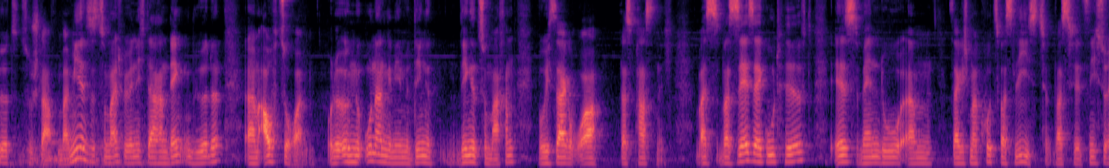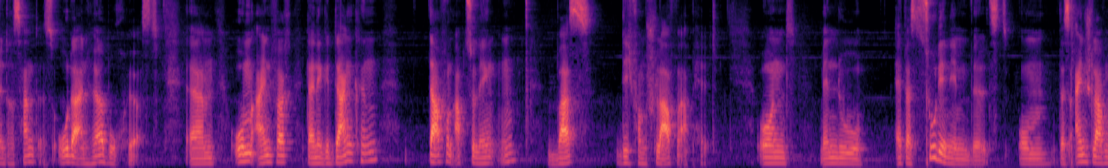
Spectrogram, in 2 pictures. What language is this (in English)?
German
